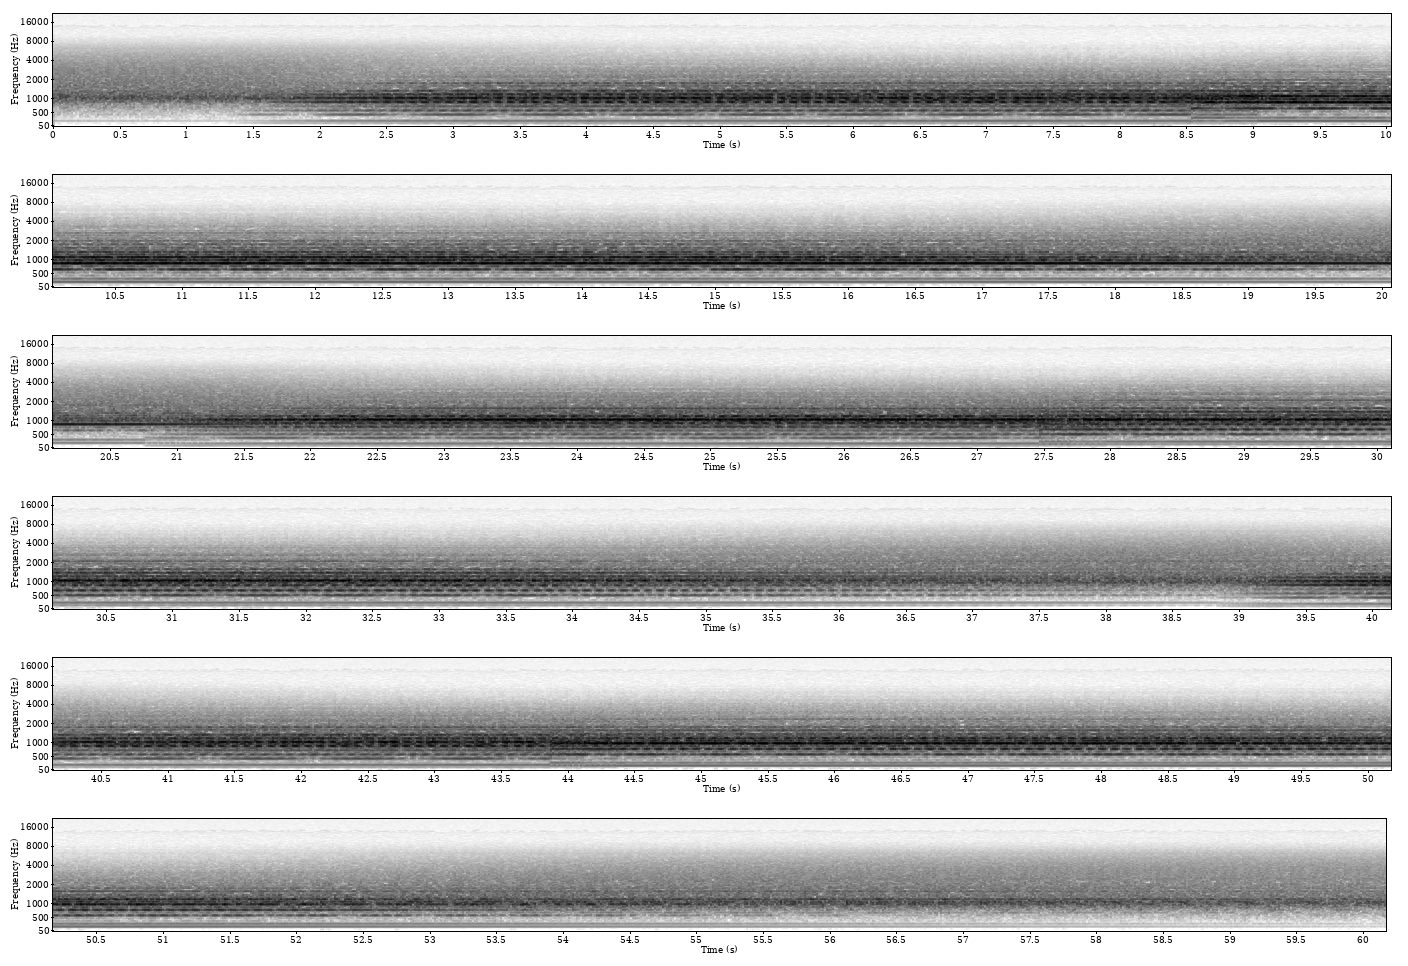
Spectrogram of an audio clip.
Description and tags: Dark noisy drone
A noisy drone with 'dark'characteristics
pad, atmosphere, synthesizer, synth, noisy, sound, dark, drone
